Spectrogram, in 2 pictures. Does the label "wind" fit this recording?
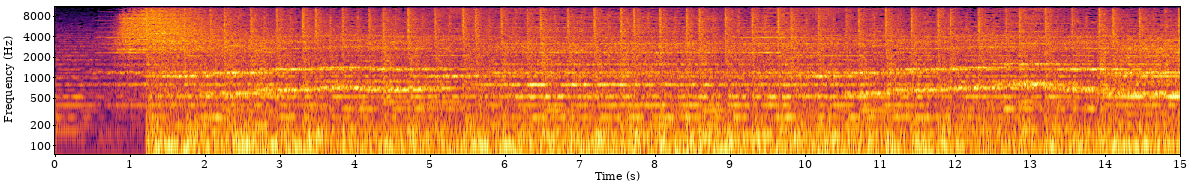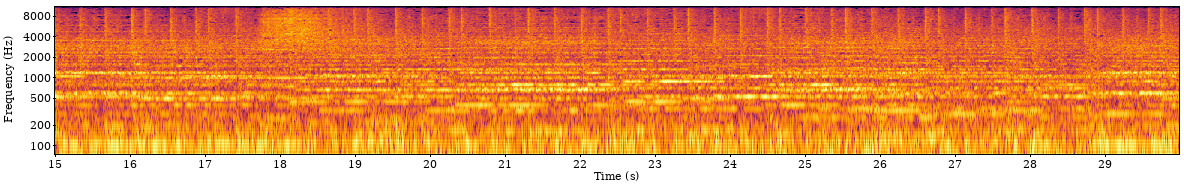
No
